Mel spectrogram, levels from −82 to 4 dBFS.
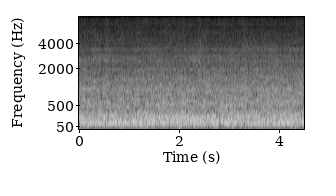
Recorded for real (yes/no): no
